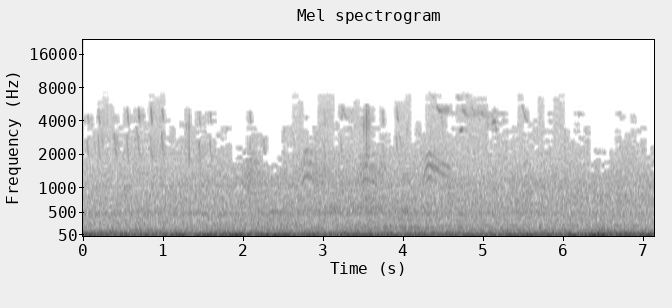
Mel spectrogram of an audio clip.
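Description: Outdoor ambience with a steady low rumble and a few faint bird calls. The clearest is a short wavering call about four seconds in.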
